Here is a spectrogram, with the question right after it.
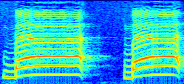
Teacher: tanwinnya hilang diganti sama fathah saja dan menjadi panjang dua ketukan. Ba, ba, tadinya ban jadi ba gitu. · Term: mad'iwad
